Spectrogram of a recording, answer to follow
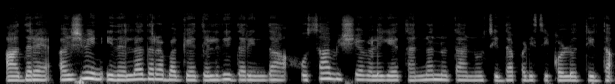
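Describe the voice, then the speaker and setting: A woman storyteller narrating a family drama in a calm, even manner. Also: medium pitch, moderate pace, no echo, studio quality. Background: soft music.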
